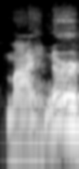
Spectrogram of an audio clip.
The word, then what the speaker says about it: Minard: lost my job yet Dr Minard pronounced my nerd and I'm honored to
